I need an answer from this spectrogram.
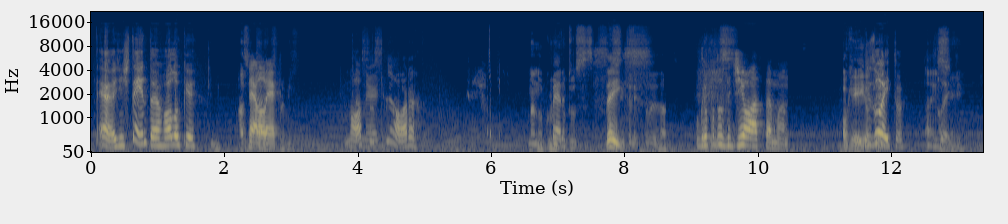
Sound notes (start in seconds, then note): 6.6 laughing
